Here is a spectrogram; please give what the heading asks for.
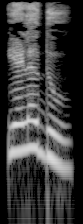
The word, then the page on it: ಎಲ್ಲಿತ್ತು: ellittu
